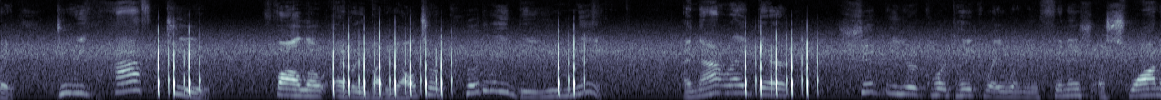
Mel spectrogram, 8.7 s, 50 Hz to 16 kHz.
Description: Pulse dialling, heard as clicks on a phone line, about 9 pulses a second, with hum and speech in English. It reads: 3 8 2 5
